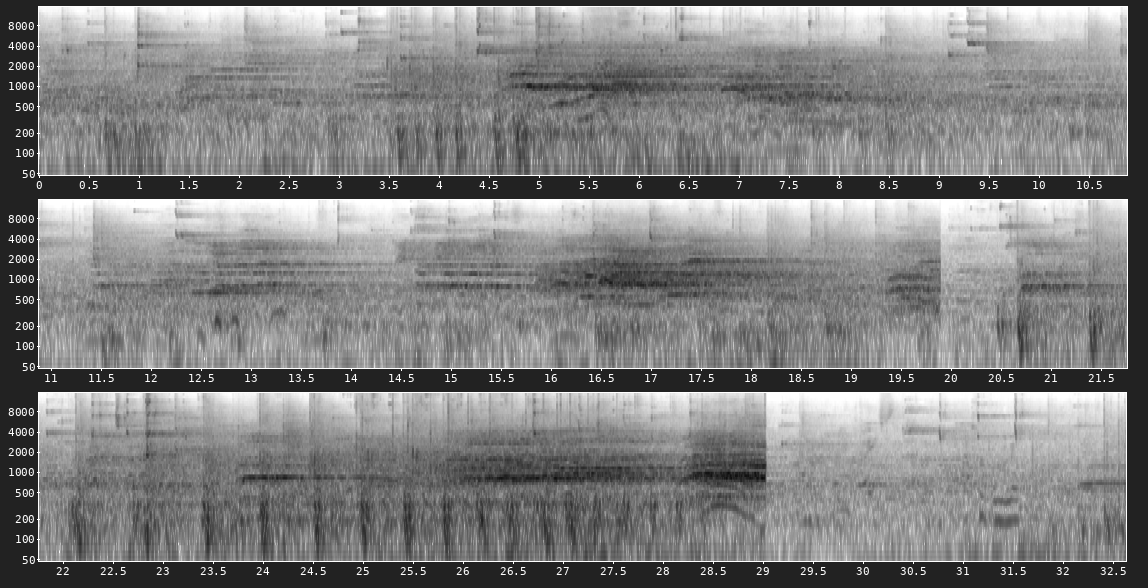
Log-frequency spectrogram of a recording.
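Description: Players' shouts and sneakers squeaking and scuffing on a hardwood sports-hall floor, echoing in the large hall, in several bursts; the sound drops off abruptly near the end.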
